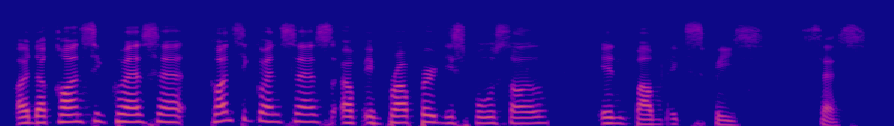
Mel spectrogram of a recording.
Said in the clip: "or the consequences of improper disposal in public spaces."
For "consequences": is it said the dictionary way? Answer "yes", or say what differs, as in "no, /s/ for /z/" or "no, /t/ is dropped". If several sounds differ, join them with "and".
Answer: no, /s/ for /z/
